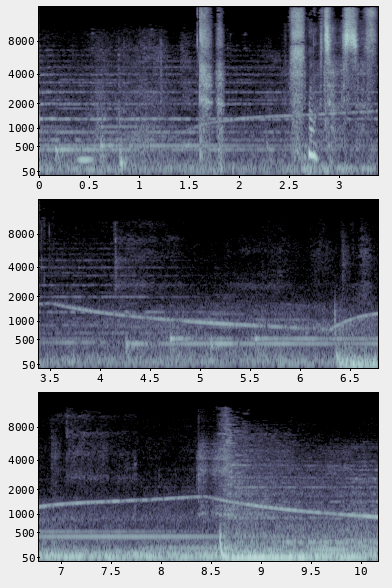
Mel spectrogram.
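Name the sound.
police car siren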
